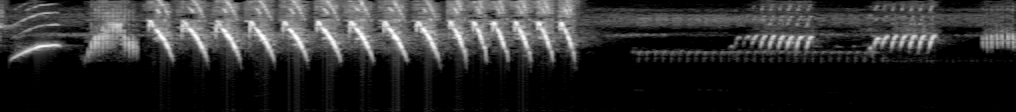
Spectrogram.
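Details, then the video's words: Canary song: rising whistled notes, then a rapid run of descending chirps, followed by a softer buzzy tone and two brief rattling bursts. "غناء كناري روعة Nyanyian burung kenari itu luar biasa"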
